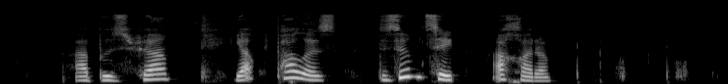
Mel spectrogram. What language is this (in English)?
Abkhazian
